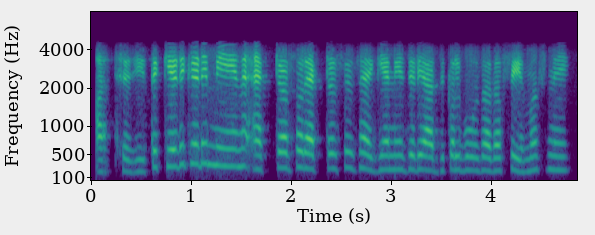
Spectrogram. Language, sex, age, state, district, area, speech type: Punjabi, female, 30-45, Punjab, Mohali, urban, conversation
